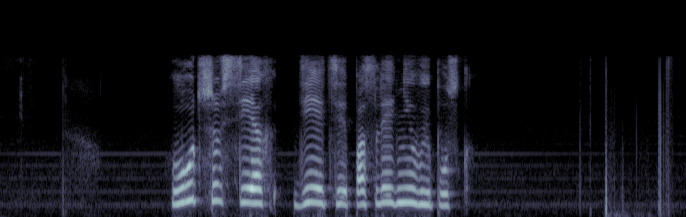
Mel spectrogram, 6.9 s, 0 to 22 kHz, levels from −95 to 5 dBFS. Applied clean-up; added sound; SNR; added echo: none; none; none; none.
